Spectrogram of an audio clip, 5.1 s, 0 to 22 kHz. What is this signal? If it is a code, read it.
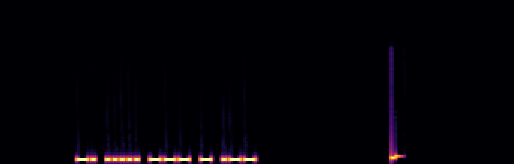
Morse code, heard as a keyed tone, about 32 wpm, 700 Hz. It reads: N5OTW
